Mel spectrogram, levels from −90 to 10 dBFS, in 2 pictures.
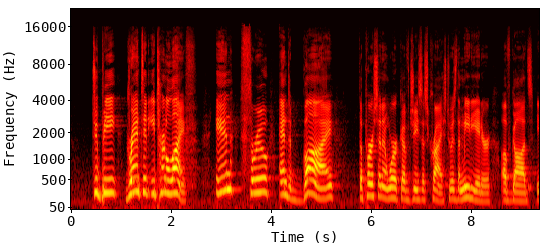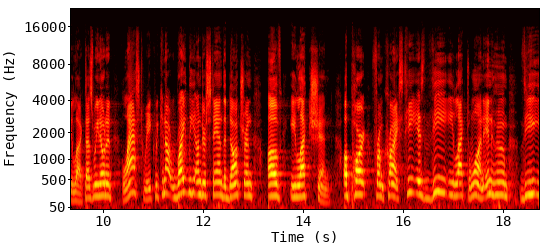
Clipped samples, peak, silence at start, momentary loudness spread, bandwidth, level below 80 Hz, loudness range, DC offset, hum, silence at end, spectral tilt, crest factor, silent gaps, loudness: under 0.1%; -4 dBFS; 0.45 s; 13 LU; 16.5 kHz; -60 dBFS; 5 LU; under 0.1%; none; 0 s; -4 dB/octave; 20 dB; none; -23 LUFS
